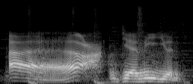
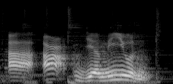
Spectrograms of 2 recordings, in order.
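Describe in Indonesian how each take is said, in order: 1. Hamzah kedua dilunakkan menjadi bunyi a. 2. Hamzah kedua dibaca penuh. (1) "kita baca dengan bunyi a'ajamiyun" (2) "kita menemukan kata a'ajamiyun di ayat ini"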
